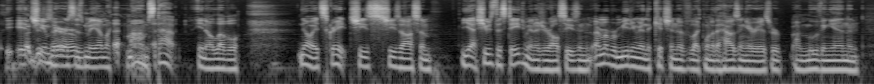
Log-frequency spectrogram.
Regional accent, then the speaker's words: Vermont, United States; You know, I had some friends from New Hampshire, although I was from Vermont.

